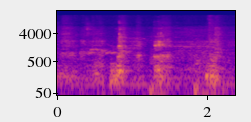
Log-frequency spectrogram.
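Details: Pregnant sow, 60 days into pregnancy, with an apparently injured leg, giving three short low grunts spaced about half a second apart, each a brief broadband burst, over faint background hiss.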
